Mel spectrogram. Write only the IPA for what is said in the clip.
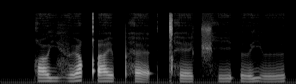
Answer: qu˧jvø˧˥˧qʼe˧pʰɛ˧˩˧ʔ ǀʰe˧t͡ʃʰi˧˥ʔɨ˧˥jɨ˧˥

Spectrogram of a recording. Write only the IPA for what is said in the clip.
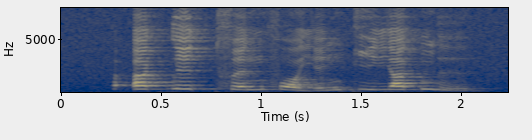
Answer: ʔa˦˥k̚le˦˥t̚ fɛ˧˥ŋfɔ˨˩je˧˥ŋki˧ ja˦˥k̚ ŋɨ˨˩˨

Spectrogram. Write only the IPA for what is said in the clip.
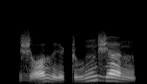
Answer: ʒɔ˩˧ðɨ˨˩ʈu˨˥ŋ ʒɐ˥˨ŋ

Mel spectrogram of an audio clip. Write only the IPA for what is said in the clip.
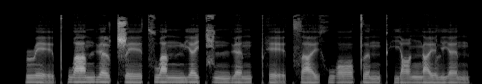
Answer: ɻḛ˨˩ɪ̯ pʰwä˥n̪ɥɛ˥˩ʈ͡ʂe˧˥ɪ̯ t͡swa˥nmjɛ˥t͡ɕy˨n n̪ɥɛ˧˥n pʰḛ˨˩ɪ̯t͡sa˧˥ɪ̯ xwɔ˥t̪ə˥˩npʰjɑ˥ŋ a˥˧ɪ̯ljɛ˥˩n

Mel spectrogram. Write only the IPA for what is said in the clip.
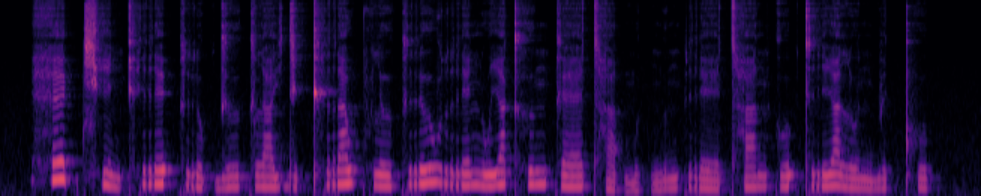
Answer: hɛː˥˩k̚t͡ɕʰi˨˩n kʰre˥˩ʔkru˨˩k̚dɯː˧ kla˦˥jdi˨˩t̚ kʰra˥˩wpʰlɯː˧krɯː˥˩w re˥˩nwi˥˩a̯kʰɯ˥˩ŋ kɛː˦˥ tʰa˨˩ʔmɯ˨˩k̚ŋɯ˦˥ŋpreː˧ tʰa˥˩n ku˥˩ʔtri˥˩a̯ lu˧nbe˦˥k̚ pʰu˥˩k̚

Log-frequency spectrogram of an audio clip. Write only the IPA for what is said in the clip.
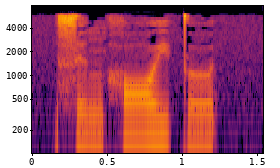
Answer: sɪ˨ŋhɔː˥j t̪ɵ˧t̚

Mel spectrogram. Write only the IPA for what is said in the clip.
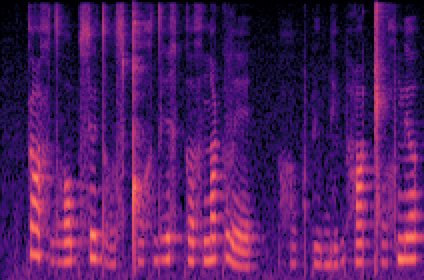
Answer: kɑ˦˨x dʱɔ˨˦bsʉ˧dʱɔ̤˨sǃɔ̤˧x dʱɪ˦xkʌ˧xnɑ˦kve˨ | hɔ̤˨k pʲṳ˨bʲe̤˨˦bhɑ˧ ǁɔ̤˧xmʲʌ˦

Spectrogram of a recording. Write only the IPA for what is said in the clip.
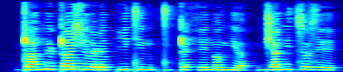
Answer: ʈa nɨ ʈaɕɨlɐɽɛl ki tʲɵnəktʲɐkʈɛ henɔlnʲɐ | d͡ʒanʲɨ t͡sɵze

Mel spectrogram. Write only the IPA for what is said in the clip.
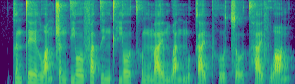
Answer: kə˥˧nt̪e˥˩ɪ̯ lwɑ̰˨˩ŋʈ͡ʂə˧˥nt̪jo˥˧ʊ̯fä˥˧ t̪i˥˧ŋt̪ʰjo˥˧ʊ̯t̪ʰʊ˥˩ŋ ma˥ɪ̯ mwa̰˨˩nmu˧˥ka˥ɪ̯ pʰu˧˥ t͡so̰˨˩ʊ̯t̪ʰa˥˧ɪ̯fwɑ˥˩ŋ

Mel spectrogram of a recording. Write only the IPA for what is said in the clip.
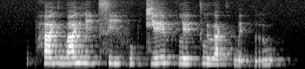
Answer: pʰa˥˩j wa˥˩jli˥˩ʔsiː˧fu˨˩k̚ t͡ɕeː˥˩pʰle˦˥ʔklɯ˧a̯ kʰwe˨˩k̚ruː˥˩k̚

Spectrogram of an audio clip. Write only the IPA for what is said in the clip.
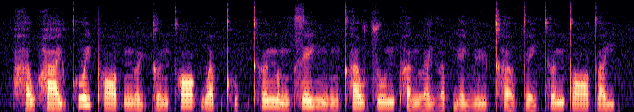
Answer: hɐ˨˩whaː˨jkʷʰɐ˥jpʰɔː˨t̚ ŋɵ˨˩ɥ kɵ˨nt̪ʰɔː˥k̚ wɐ˨˥p̚kʷʰɪ˨k̚t̪ʰɵ˥n ʊ˨ŋt͡se˥j ŋʊ˨ŋt̪ʰɐ˥w t͡suː˥npʰɐ˨nlɐ˨˩j lɐ˨˥p̚je˨jlyː˧ kʰɐ˨˥wt̪e˨˥jt̪ʰɵ˥n t̪ɔː˥t̪ɐ˥j

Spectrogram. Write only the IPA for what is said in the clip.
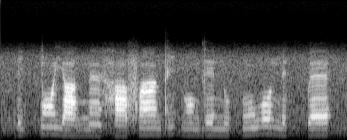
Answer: ɾi˨ k͡pɔ̃˧ja˨ nɛ̃˨ha˨ fã˧di˧ ɡɔ̃˧ɡe˧ nu˨kũ˨˦wo˦ne˧ ɡ͡bɛ˧

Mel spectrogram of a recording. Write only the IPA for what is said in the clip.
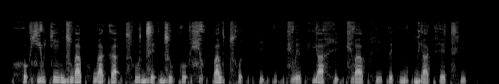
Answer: ho˦ʔɕju˦t͡ɕĩ˦m d͡zwa˦pʰwa˧ka˦ʔt͡sʰu˦ d͡ze˨ʔd͡zu˧ ko˨ʔɕo˨ʔpa˦w t͡sʰo˨t̚pʰi˨ʔt̪ə˨p̚ t͡ɕwe˨˩pʰja˥˧ hi˨ʔt͡ɕwa˧ pʰi˨˩t̪e˦t̚ bo˨k̚bja˧kʰe˥˧ t͡sʰi˦k̚

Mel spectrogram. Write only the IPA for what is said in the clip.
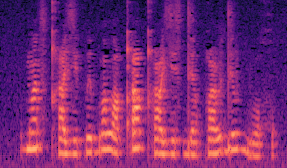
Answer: bã˦˨sqʰe˨zʲə˨ pɪ˧bə˦ lˠɪ˨qʼe˦ qʰø˨zʲə˨sdɪ˨lʲ qø˨˦vdɪ˦v bu˨χ

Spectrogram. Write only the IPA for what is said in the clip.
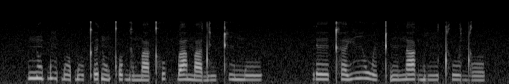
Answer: nũ˦ɓi˦ɓʊ˨ ɓu˨kʼɪ˦ɗũ˨kʼʊ˦ ɡɪ˨ ma˨kʰu˦ɡ͡ba˦ ma˨diː˨ kʰi˦ mu˦ | ɾeː˨kʰɛ˨jiː˦ wɪ˨kʼĩ˨na˦ɡ͡biː˨ tʰu˦dʊ˦

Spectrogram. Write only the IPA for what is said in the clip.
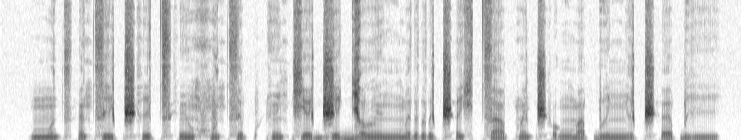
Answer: mũt͡sʼɛ̃t͡si t͡ʃʼit͡sʼĩ xʷɛ̃t͡sepkĩce d͡ʒɛɟɔlĩ ŋ͡mɛrɤt͡ʃʼaçt͡sa pɛ̃t͡ʃʼɔŋ͡maɓɯ ɲɤt͡ʃʼɛɓi

